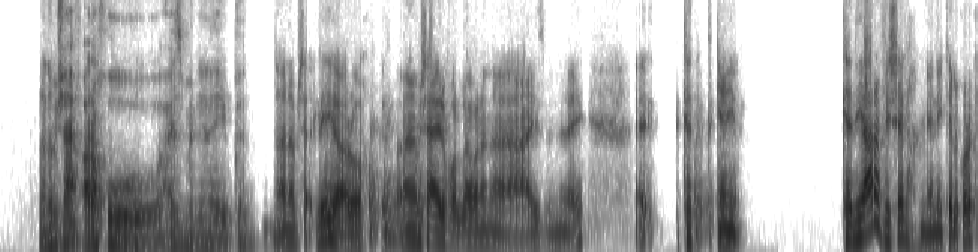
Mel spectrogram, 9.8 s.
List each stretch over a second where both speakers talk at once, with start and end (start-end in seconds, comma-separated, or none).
none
